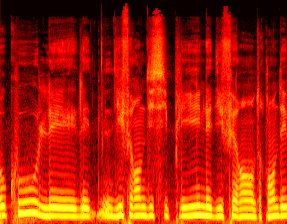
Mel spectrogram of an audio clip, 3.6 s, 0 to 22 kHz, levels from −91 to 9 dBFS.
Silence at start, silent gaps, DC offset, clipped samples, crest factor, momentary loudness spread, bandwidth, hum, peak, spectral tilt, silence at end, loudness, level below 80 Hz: 0 s; none; under 0.1%; under 0.1%; 12 dB; 5 LU; 18.5 kHz; none; -2 dBFS; -6.5 dB/octave; 0 s; -15 LUFS; -38 dBFS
